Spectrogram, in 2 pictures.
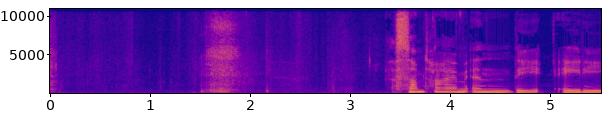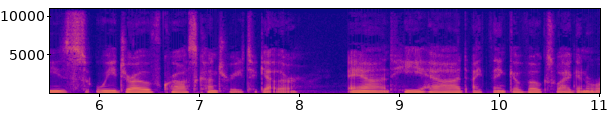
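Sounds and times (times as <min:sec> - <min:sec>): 
person blowing nose: 0:01.4 - 0:02.3
speech: 0:03.6 - 0:10.9.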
